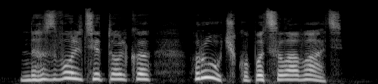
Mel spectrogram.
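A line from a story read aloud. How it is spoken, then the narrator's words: Hoarse pleading. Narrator (Russian): проговорил охрипший поклонник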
